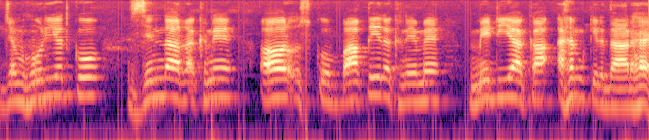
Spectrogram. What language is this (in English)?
Urdu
